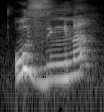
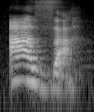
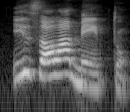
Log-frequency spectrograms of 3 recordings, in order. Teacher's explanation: nessas palavras o s tem som de z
